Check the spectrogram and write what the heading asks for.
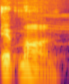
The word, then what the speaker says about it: Ip Man: It's not man. It's Ip Man. I gotta pronounce that right.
